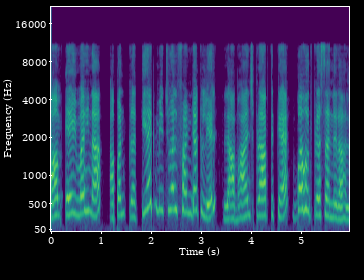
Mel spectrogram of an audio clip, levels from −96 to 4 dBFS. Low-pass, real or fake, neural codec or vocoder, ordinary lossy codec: 10.8 kHz; fake; codec, 24 kHz, 3 kbps, HILCodec; none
